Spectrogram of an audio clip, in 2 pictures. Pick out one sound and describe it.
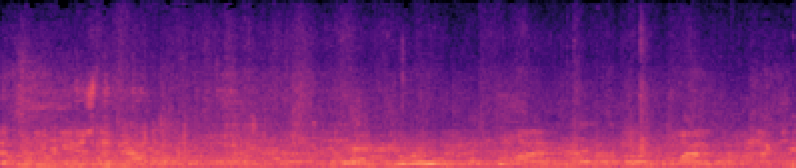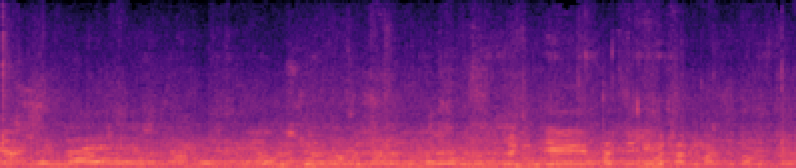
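Footsteps shuffle on stone paving.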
